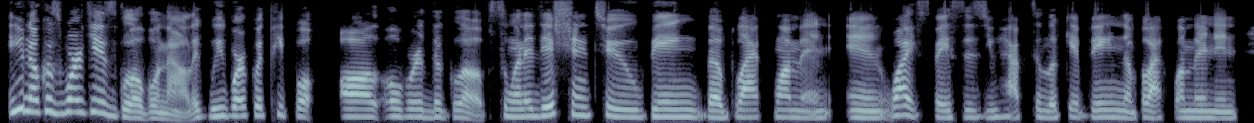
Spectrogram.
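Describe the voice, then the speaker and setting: A woman's voice: on the low side, normal speed, few pauses, a bit bright, no echo. A middle-aged woman hosting a casual conversation, thoughtful and questioning, often adding "you know" and "right". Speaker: podcast host.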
